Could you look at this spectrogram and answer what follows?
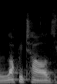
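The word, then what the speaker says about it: L'Hôpital: So in terms of limits, we have to use L'Hopital's rules, or L'Hopital's rules, as it's pronounced.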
